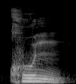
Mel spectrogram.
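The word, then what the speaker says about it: คุณ: 발음해 주시겠어요? 군, 네. 평성이에요. 군 하고 짧게 발음해 주시면 되겠습니다.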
